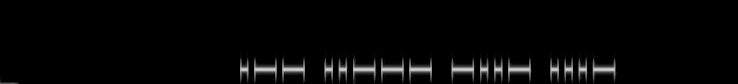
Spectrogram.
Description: Morse code, heard as a keyed tone, about 17 wpm, 700 Hz. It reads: W2XV
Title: USA Call Signs - 4 Characters - 17wpm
